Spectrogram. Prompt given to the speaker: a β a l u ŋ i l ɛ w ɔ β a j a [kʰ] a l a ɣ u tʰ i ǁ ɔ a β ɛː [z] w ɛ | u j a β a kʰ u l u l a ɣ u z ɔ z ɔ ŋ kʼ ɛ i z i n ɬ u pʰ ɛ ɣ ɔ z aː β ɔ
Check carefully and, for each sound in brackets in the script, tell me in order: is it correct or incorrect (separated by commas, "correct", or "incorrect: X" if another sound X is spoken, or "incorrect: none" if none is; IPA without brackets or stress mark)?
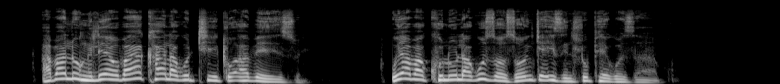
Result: correct, correct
